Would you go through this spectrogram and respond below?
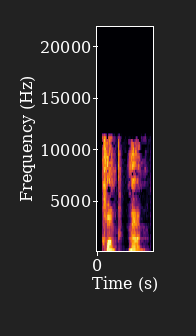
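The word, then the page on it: clunk: uk klʌŋk; en-us klʌŋk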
